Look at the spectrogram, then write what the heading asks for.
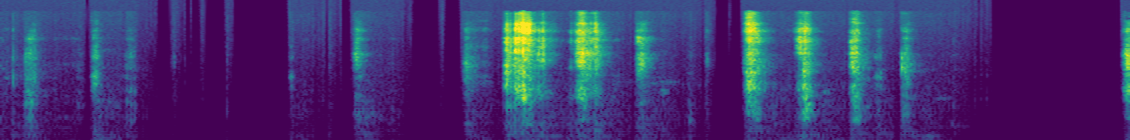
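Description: Crisp crunching of raw vegetables being bitten and chewed: a few faint crunches, then a quick run of about nine louder crunches from about three seconds in.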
